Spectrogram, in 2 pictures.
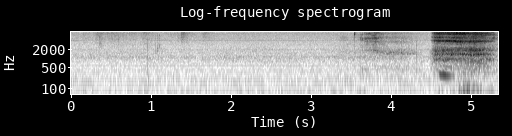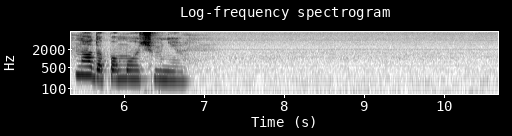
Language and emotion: Russian, sad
